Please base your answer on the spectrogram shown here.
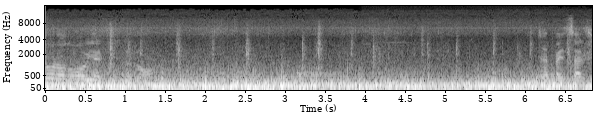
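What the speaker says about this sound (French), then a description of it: "C'est toujours l'endroit où il y a le plus de vent." Strong, steady wind roars and buffets the microphone while a sailboat moves along a sea cliff at about five knots, a constant low rumble with faint higher whistles, no talk.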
